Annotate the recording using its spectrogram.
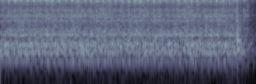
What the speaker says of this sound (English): Keep your needle down if you've got that function on your machine.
